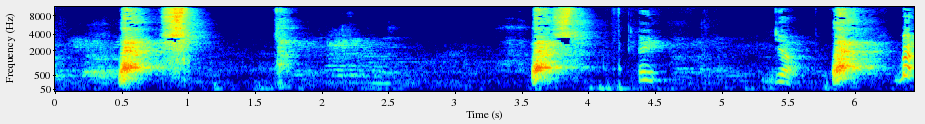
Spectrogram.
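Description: A small dog barking: several short, sharp barks at uneven intervals, the loudest three in the first four seconds.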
